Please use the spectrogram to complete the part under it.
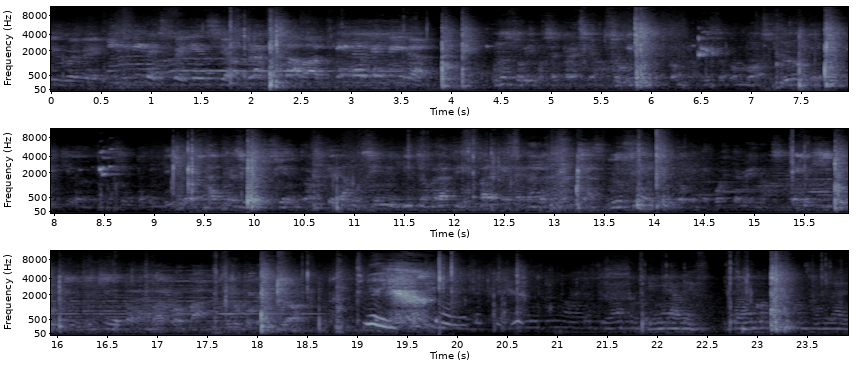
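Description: A plastic bottle is kicked and clatters across a hard tiled floor.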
